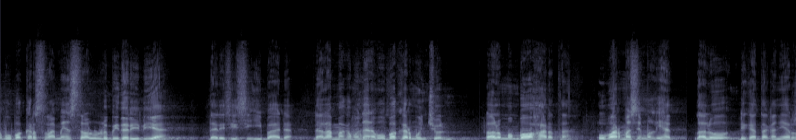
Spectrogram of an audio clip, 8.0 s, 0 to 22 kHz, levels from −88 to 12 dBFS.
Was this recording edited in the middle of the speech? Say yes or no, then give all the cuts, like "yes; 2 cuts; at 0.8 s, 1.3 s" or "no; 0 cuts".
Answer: yes; 4 cuts; at 3.0 s, 4.6 s, 5.8 s, 6.8 s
